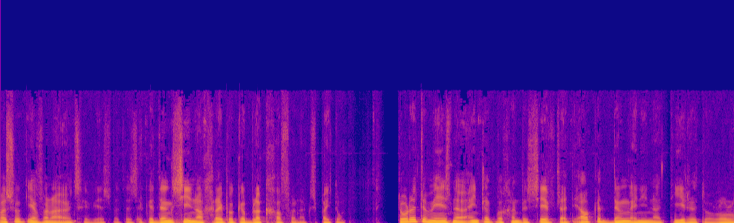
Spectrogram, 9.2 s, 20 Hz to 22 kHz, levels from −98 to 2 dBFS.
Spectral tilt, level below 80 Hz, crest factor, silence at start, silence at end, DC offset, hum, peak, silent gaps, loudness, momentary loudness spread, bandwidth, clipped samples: -7.5 dB/octave; -50 dBFS; 16 dB; 0 s; 0 s; under 0.1%; none; -6 dBFS; 4.89-4.96 s; -23 LUFS; 17 LU; 12.5 kHz; under 0.1%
